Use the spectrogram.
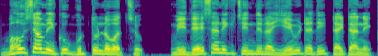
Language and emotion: Telugu, neutral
